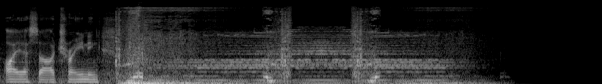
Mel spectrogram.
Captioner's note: intense electronic sounds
